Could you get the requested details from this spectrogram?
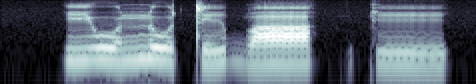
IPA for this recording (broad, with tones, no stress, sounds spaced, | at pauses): j u˦ n u˦˨ t i˨˦ b a˧ | k i˨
